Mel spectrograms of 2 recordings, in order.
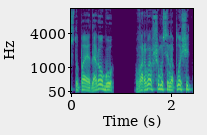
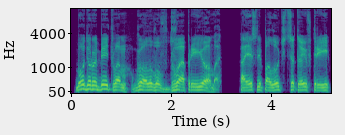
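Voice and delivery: irritated executioner giving orders; menacing executioner; 3 semitones higher than usual. Acted. Executioner to the stubborn poet at the block, menacing. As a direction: threaten the condemned man in a heavy executioner's voice.

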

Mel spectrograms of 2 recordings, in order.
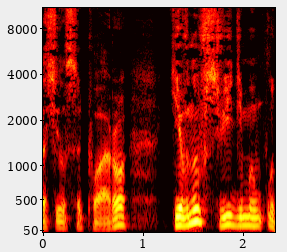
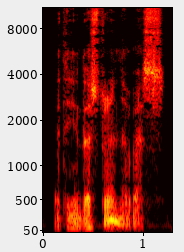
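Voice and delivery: serious; 8 dB quieter than usual. A narrator's reading. Poirot reproves Miss Howard, serious. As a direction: reprove quietly and gravely. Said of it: "серьёзно произнёс Пуаро".

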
